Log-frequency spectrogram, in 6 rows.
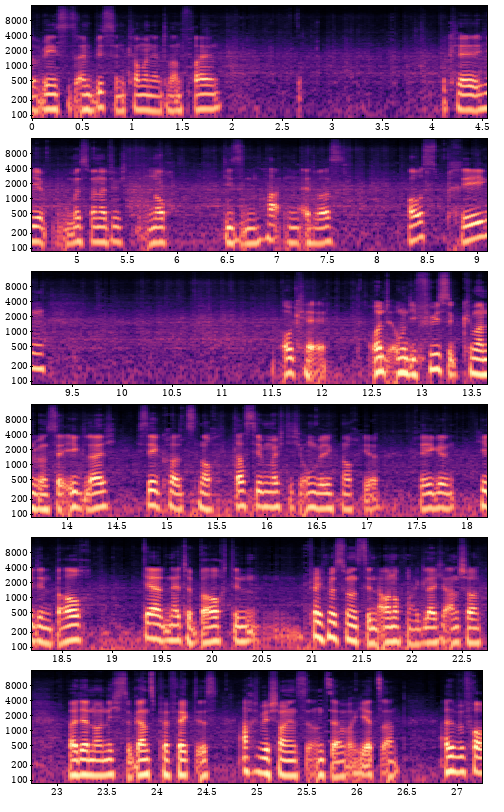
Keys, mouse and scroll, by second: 1.6 middle click, 2.3 KP_1, 2.5 right click, 2.8 KP_1, 2.9 g, 3.2 right click, 3.3 click, 3.7 KP_1, 3.8-5.8 drag, 5.8 KP_1, 6.7 g, 6.9 click, 7.0 middle click, 9.5 middle click, 11.6 middle click, 11.7 KP_1, 12.8 middle click, 15.1-16.9 right drag, 15.8-17.7 drag, 16.9 middle click, 24.2-25.9 right drag, 24.7-25.9 drag, 26.0-27.2 drag.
